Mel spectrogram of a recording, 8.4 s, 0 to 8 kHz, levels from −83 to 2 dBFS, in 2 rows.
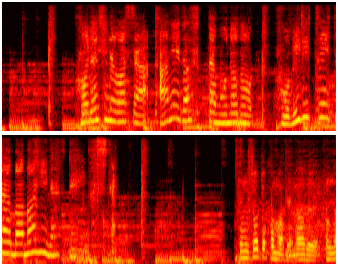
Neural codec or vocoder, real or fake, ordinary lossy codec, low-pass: codec, 32 kHz, 1.9 kbps, SNAC; fake; Opus, 32 kbps; 7.2 kHz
